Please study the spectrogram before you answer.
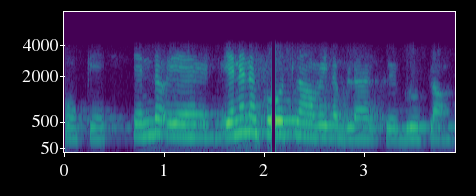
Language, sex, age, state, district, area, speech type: Tamil, female, 18-30, Tamil Nadu, Viluppuram, rural, conversation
